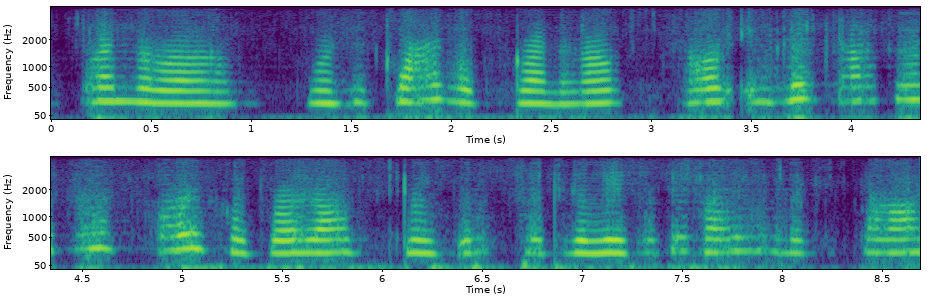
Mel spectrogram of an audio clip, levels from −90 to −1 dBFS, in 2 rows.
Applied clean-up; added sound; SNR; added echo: neural separator model SepFormer WHAMR!.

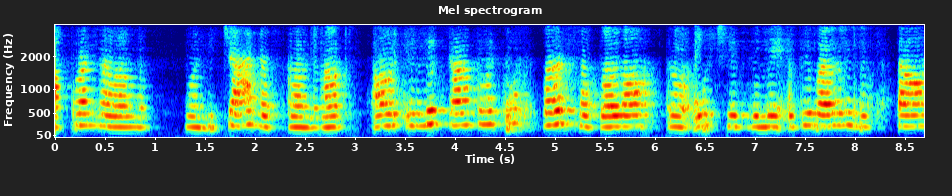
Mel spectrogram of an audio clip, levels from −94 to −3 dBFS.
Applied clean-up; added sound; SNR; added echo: neural mask model DeepFilterNet 3.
